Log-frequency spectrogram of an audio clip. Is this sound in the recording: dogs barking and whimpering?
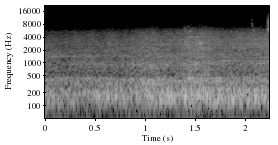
no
